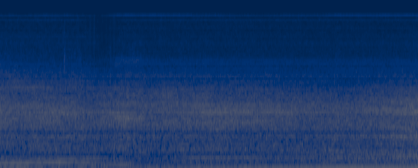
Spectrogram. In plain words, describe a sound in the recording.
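A tram rumbles along its rails at a distance.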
